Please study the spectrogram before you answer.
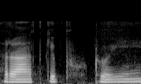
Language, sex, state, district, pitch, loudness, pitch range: Garhwali, male, Uttarakhand, Uttarkashi, 120 Hz, -20 LUFS, 120-125 Hz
